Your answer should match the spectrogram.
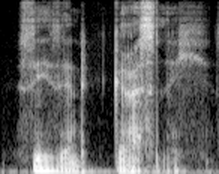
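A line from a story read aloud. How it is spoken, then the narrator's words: Said softly. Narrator (German): sagte sie leise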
